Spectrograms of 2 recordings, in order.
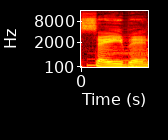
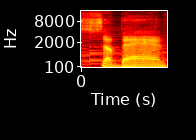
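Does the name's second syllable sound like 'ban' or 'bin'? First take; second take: bin; ban. First: The second syllable sounds like 'bin'. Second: The second syllable sounds like 'ban'. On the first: The speaker calls it right. "I still said uh, Sabin as Saban" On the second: The speaker calls it wrong. "I just assumed it was Saban"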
